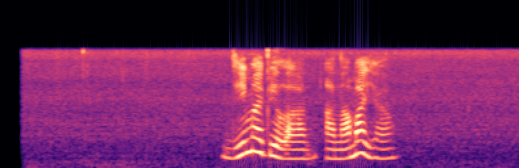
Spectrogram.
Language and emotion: Russian, neutral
